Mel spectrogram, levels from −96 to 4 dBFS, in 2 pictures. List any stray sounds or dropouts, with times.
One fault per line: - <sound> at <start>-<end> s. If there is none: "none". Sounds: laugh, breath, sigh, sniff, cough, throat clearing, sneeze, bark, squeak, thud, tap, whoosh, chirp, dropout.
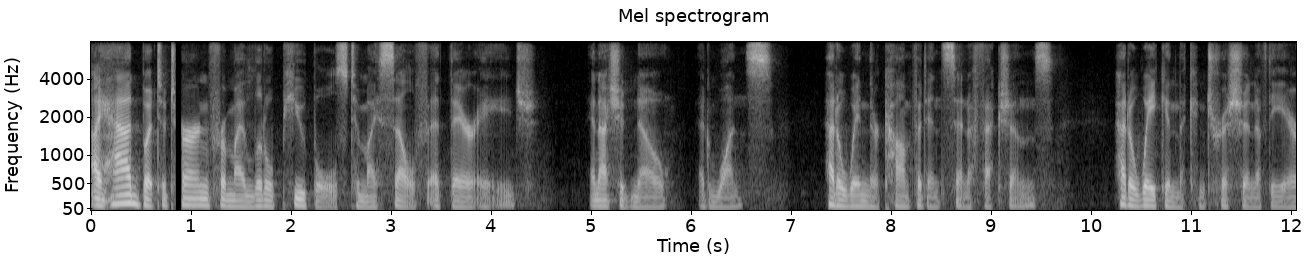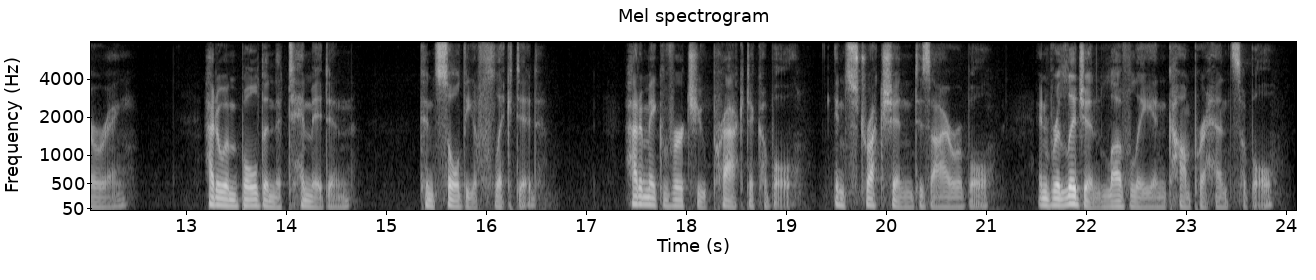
- dropout at 0.8-0.9 s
